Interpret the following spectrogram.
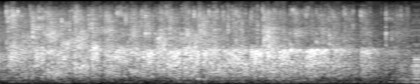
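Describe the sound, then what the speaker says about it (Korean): A church congregation at a Sunday service in a Korean church in El Centro claps together in steady, dense applause. It stays loud and unbroken throughout, then eases slightly at the very end. "우리 박수 한번 보내주시면 되겠습니다."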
